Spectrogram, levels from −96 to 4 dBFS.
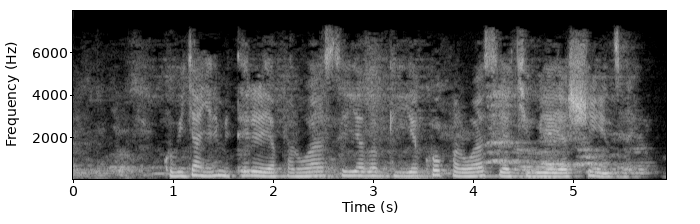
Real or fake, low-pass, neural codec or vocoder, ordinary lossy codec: real; 7.2 kHz; none; MP3, 64 kbps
